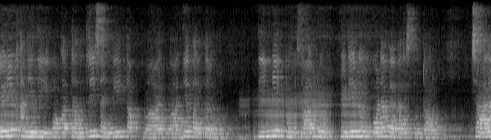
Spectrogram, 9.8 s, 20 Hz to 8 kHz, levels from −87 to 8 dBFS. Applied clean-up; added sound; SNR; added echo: neural separator model SepFormer DNS4.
